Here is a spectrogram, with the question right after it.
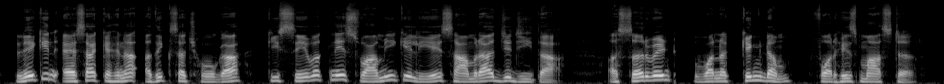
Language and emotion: Hindi, neutral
